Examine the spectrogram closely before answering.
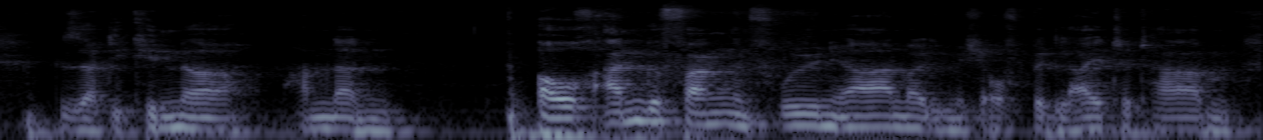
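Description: Audible room echo surrounds a man with a very deep, low voice. He moves at a moderate pace with lively intonation. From Lower Rhine, Germany (Hüls, Krefeld). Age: 50s. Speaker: ice hockey coach and sports director. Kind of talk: interview. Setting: club office at an ice rink.

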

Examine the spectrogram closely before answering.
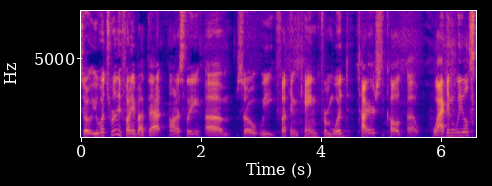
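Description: A man's plain, everyday voice, fairly high in pitch, with lively intonation at a moderate pace, hardly any pauses, and a very clean recording with a silent background. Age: 20s. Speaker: podcast co-host. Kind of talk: casual chat.

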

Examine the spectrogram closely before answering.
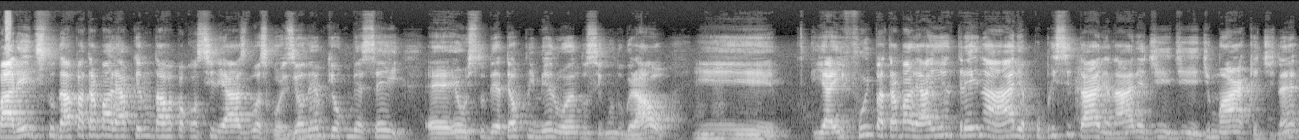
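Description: A man with a high pitch talks at a fairly quick pace, with hardly any pauses. His intonation is lively. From Brazil, interior of Goiás. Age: 50s. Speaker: company founder and president. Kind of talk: casual interview, life story. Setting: studio.

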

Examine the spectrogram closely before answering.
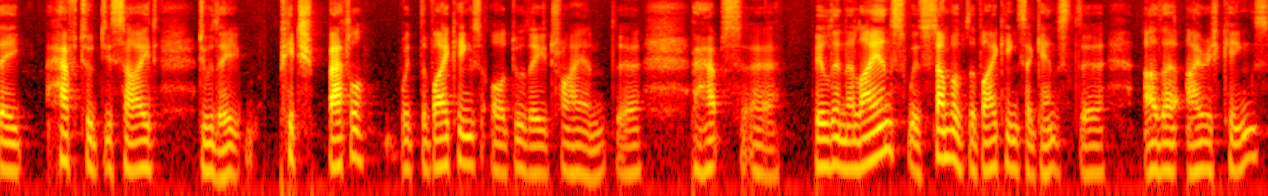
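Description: Fairly slow and fairly low in pitch, a man speaks with ordinary pitch variation. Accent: Danish. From Denmark. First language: Danish. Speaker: history professor. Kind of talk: interview. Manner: hesitant, many fillers; passionate.

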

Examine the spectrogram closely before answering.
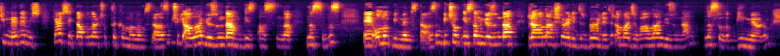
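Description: Speaking at a fairly quick pace, a woman has a fairly high pitch with ordinary pitch variation. Her loudness swings widely. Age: 20s. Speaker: trainee lawyer and Quran researcher. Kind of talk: religious discussion.

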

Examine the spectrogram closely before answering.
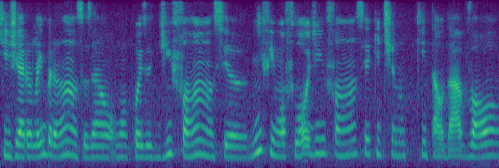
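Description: Her pace is fairly slow, and the woman's pitch is medium. The voice comes across somewhat breathy. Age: 20s. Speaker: tattoo artist. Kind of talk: casual explanation.

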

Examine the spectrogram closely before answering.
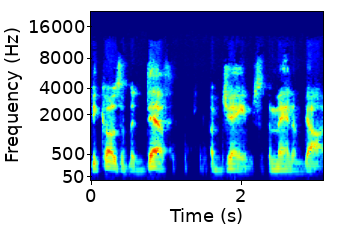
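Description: A man with an American accent talks at a fairly quick pace. He has an unremarkable speaking voice, fairly low in pitch. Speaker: preacher. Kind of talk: preaching conversation. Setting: video call.

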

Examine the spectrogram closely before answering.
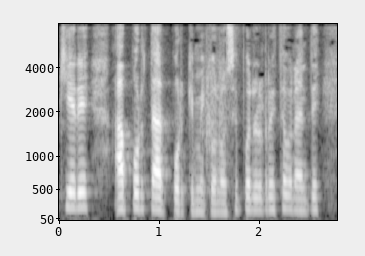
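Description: A woman at a fairly quick pace with lively intonation, in a very clean recording with a silent background and a dry, close sound with no echo. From Venezuela, Maracaibo (Zulia). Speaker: charity foundation founder. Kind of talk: interview.

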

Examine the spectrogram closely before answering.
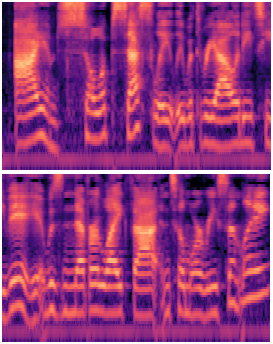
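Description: With an American accent, a woman speaks at a moderate pace over noticeable background noise. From New York City. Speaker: podcast co-host. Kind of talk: casual chat.

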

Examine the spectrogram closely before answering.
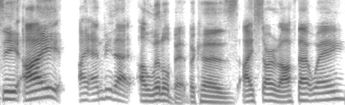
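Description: A man with very wide pitch swings before a quiet background. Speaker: musician and gamer. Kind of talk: casual interview chat.

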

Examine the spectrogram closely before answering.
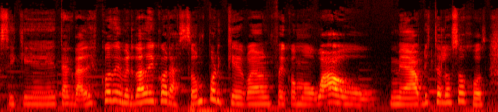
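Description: With lively intonation, the woman keeps to a moderate pace. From Ecuador. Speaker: podcast guest. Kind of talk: casual chat.

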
